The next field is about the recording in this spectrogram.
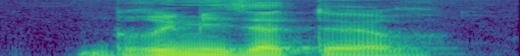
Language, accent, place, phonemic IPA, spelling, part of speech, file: French, France, Lyon, /bʁy.mi.za.tœʁ/, brumisateur, noun, LL-Q150 (fra)-brumisateur.wav
- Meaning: atomizer, spray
